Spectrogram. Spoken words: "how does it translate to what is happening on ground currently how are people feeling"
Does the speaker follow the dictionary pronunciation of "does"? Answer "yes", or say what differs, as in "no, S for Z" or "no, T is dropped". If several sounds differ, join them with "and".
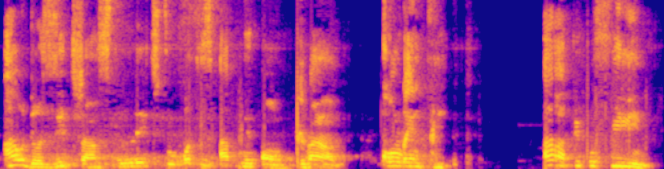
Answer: yes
